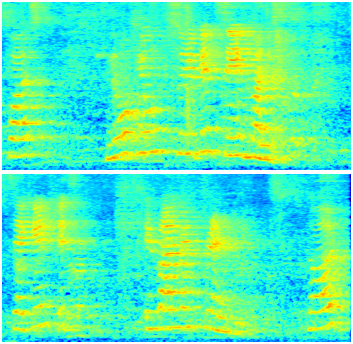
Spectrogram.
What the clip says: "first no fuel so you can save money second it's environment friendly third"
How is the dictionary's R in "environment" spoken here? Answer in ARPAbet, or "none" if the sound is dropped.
none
